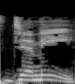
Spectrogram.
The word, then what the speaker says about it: Demi: Is it Demi or Demi? – Demi's funny. – It's Demi? – It's Demi. – Demi. – It's on the second syllable.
